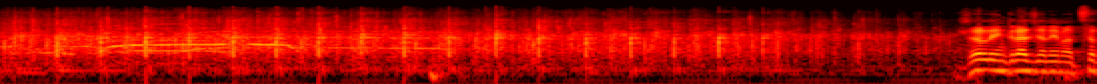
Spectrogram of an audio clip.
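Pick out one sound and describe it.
A large crowd cheers and claps outdoors.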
